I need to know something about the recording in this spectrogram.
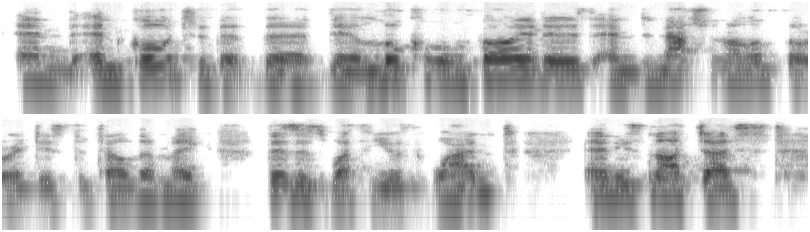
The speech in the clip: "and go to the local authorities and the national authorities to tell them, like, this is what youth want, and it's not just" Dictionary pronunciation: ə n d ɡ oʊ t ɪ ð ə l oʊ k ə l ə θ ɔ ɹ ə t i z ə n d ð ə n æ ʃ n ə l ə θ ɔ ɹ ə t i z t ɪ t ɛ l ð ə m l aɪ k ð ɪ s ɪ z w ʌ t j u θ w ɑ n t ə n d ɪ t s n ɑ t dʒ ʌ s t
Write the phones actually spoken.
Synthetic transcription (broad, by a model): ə n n ɡ oʊ t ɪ ð ə l oʊ k ə l ə θ ɔ ɹ ə t i z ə n ð ə n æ ʃ n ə l ə θ ɔ ɹ ə t i z t ɪ t ɛ l ð ə m l aɪ k ð ɪ s ɪ z w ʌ t j u θ w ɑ n t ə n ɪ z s n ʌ t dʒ ʌ s t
